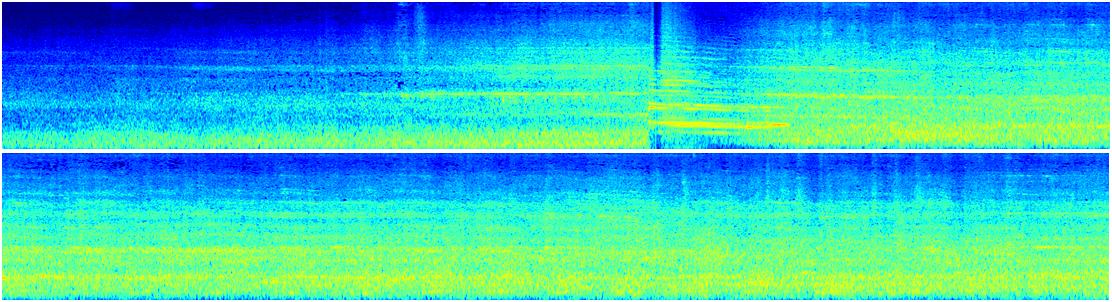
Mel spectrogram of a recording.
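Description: Two NR class diesel-electric locomotives approaching at speed and sounding the horn, growing louder, with the horn's pitch dropping sharply as they pass about nine seconds in. Then a long container train's wagons roll by in a steady, loud rumble of wheels on rail with some clickety-clack.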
